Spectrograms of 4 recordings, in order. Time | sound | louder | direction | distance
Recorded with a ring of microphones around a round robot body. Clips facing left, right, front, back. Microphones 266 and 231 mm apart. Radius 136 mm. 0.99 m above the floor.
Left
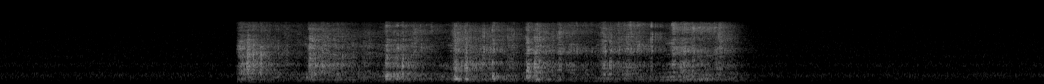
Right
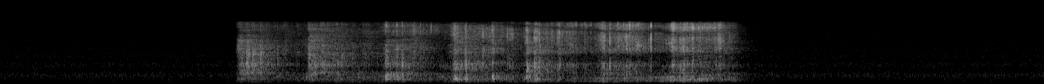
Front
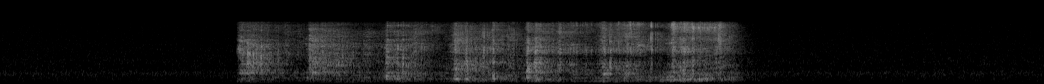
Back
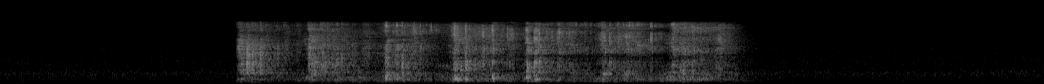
2.4 | footsteps | left 1 dB, even | 160° right | 4.5 m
